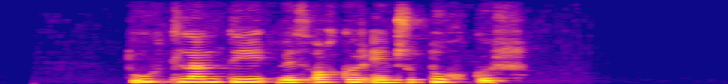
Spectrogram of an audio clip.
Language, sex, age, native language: Icelandic, female, 40-49, German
